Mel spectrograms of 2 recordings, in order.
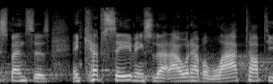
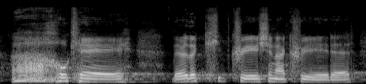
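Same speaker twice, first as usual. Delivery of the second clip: hammed-up resigned sigh, slowing to a crawl; mock reluctance; 4 semitones lower, slower than usual. Preacher imagining God in heaven, mock reluctant. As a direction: drag it out, low and grudging.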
